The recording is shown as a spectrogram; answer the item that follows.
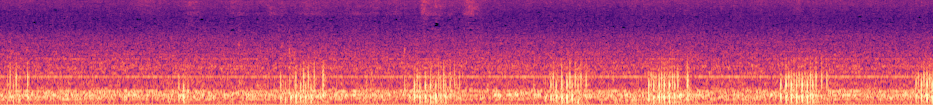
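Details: Purring from a twelve-year-old pet cat: rhythmic grainy bursts recurring about every second, each swelling and easing as the cat breathes, with a faint steady hum underneath.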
